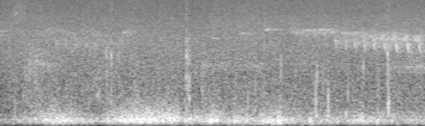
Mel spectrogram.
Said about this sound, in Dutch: Er staat wat wind vandaag.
